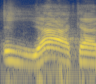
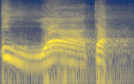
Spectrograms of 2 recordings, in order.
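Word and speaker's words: إياك: Ketujuh-tujuhnya ketika membaca iyaka na'budu maka bacaan iyanya ya bacaan iyanya bitasydidil ya min iyaka. Bacaannya pakai tasydid. Iyaka. Jadi bukan iyaka.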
